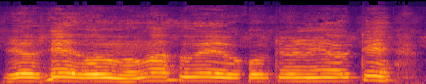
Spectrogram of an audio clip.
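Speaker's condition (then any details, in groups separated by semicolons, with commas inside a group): Cerebral palsy; severe, uses a wheelchair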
